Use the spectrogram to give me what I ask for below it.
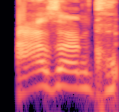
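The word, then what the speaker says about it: Azincourt: Ita actually pronounced Azenor battle of Aenor.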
